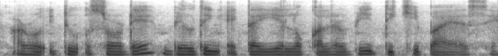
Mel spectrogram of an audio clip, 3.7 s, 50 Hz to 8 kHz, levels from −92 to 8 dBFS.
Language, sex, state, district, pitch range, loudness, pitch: Nagamese, female, Nagaland, Dimapur, 145-160 Hz, -17 LUFS, 150 Hz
